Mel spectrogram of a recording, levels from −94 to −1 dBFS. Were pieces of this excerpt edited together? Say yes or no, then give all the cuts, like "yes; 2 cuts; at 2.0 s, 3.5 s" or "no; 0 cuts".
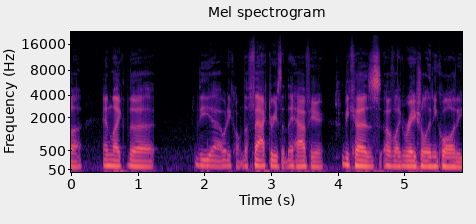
yes; 1 cut; at 3.9 s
